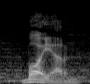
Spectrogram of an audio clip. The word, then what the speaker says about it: Beuern: Boyer, B-E-U-E-R, B-E-U-E-R-N, Beuern, Boyern.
